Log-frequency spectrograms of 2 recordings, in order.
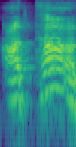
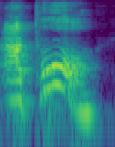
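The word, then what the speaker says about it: אתה: You say Baruch Atah, not Baruch Ato.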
